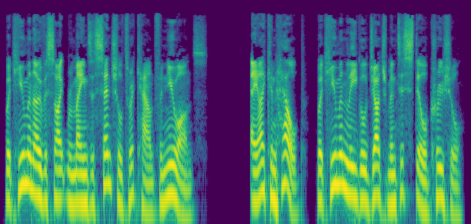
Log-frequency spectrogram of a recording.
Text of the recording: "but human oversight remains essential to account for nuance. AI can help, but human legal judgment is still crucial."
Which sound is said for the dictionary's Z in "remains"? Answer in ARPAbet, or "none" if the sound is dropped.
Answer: Z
